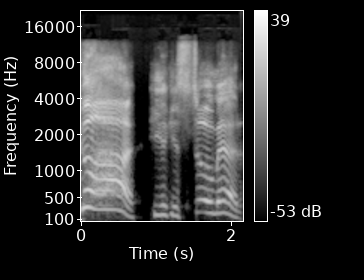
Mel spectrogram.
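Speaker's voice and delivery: shouting how mad the son got; excited shout. Real, not acted. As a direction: blurt it out at the top of your voice. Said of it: "laughing excitedly retelling".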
